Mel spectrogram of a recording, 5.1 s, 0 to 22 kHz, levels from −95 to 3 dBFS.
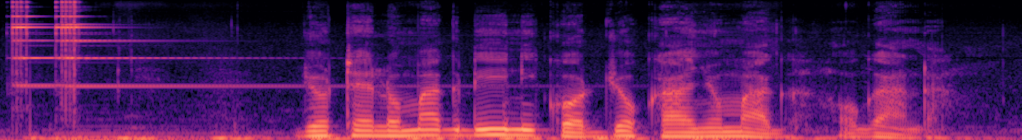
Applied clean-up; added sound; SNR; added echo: none; Bicycle bell; 8 dB; none.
